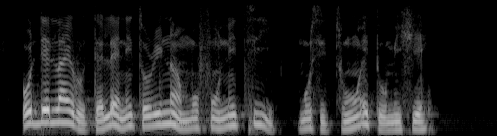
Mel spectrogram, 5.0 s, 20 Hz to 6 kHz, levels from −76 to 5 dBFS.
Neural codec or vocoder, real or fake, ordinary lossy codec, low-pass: none; real; none; 5.4 kHz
